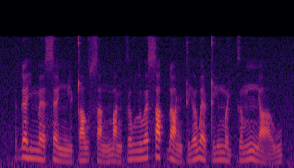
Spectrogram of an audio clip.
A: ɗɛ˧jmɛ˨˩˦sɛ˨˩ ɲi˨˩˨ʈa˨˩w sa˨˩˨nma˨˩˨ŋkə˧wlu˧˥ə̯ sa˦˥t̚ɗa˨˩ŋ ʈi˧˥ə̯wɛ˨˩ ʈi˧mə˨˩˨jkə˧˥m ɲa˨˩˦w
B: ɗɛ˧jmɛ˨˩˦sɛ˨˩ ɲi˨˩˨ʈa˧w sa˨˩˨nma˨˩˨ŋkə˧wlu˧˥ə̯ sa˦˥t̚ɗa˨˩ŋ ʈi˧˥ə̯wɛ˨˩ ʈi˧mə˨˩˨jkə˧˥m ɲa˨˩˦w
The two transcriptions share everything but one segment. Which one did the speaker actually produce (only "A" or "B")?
B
